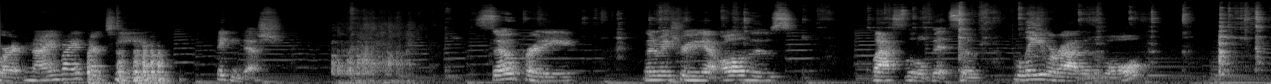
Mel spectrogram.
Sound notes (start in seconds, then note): 3.3 cranberries rolling; 12.4 spoon clanking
